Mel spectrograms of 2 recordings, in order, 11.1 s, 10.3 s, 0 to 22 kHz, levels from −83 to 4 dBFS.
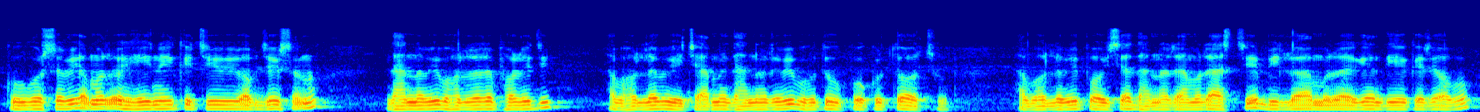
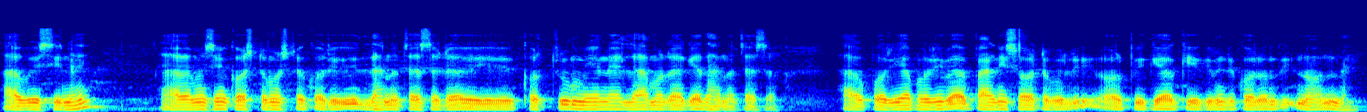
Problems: none marked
